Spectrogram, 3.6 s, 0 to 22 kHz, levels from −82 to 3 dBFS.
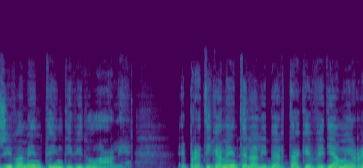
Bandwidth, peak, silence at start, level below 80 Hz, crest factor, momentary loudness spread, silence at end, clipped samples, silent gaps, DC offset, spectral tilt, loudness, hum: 15 kHz; -12 dBFS; 0 s; -64 dBFS; 18 dB; 11 LU; 0 s; under 0.1%; none; under 0.1%; -6.5 dB/octave; -29 LUFS; none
